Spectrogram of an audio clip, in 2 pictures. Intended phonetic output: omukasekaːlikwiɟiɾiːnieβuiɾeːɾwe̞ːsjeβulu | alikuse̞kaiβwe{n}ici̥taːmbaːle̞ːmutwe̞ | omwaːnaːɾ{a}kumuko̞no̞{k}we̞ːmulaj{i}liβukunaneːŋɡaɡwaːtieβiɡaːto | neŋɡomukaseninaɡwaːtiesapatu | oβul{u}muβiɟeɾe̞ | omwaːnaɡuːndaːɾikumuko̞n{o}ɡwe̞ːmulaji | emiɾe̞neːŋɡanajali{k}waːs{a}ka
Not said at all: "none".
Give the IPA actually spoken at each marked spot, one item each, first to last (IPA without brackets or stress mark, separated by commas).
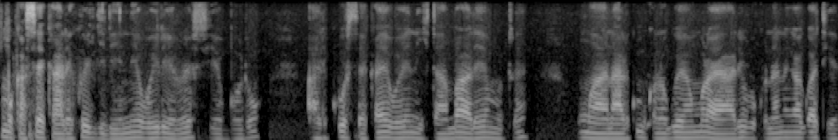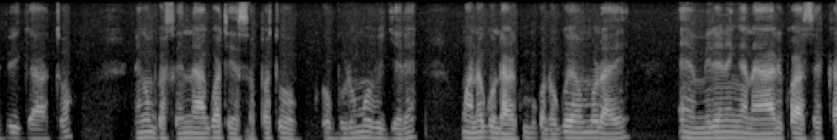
n, i, ɡ, a, u, o, k, e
